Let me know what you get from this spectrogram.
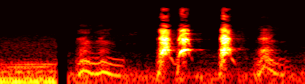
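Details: Dachshund, a pet sausage dog, gives two soft whining, tonal calls, then three loud, sharp barks, two in quick succession and one about half a second later, followed by a quieter bark.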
